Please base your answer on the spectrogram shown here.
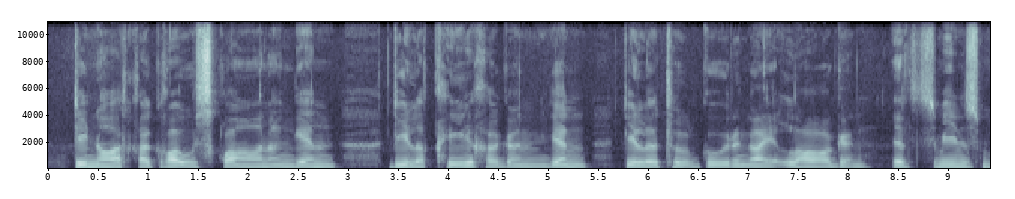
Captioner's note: speaking alternate language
